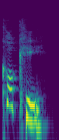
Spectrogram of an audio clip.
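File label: "cocky", English, British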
